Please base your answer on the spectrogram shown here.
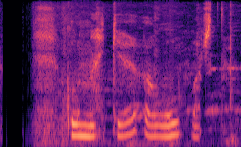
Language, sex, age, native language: Icelandic, female, 7, Icelandic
